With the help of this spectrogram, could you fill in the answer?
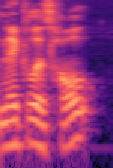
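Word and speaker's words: Nicholas Hoult: Is it Nicholas Holt? Yes, there you go. Good job. Yeah. Yeah, that's Renfield. I'm There's excited some for people I that. know in this. I like Nicholas Holt as an actor, so I'm excited for that.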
